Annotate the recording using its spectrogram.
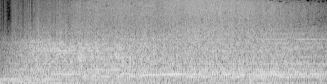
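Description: Loud, steady drone of an intro sound effect, starting abruptly, dense and low with a held tone in it.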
